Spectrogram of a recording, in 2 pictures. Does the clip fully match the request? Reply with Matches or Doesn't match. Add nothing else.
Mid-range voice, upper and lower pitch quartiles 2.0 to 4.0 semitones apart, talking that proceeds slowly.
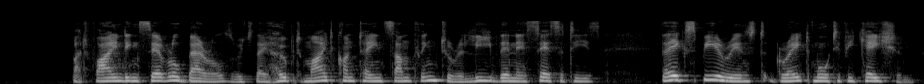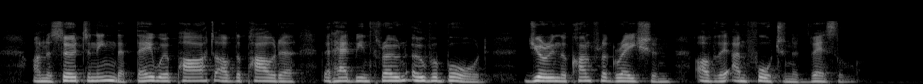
Matches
